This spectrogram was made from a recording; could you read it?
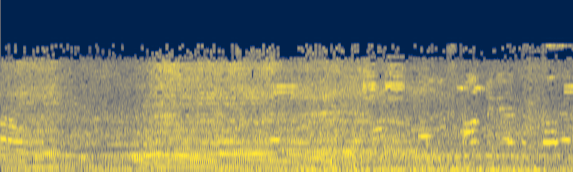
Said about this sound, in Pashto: په ښارونو کې د موټرو د تک را تک شور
